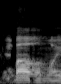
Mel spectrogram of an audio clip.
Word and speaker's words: Baltimore: was in Baltimore right Baltimore you got balore you got to run it all together balore no pronunciation no Sy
